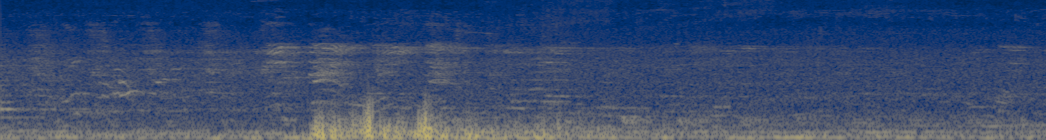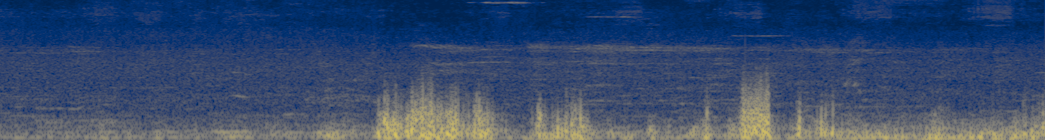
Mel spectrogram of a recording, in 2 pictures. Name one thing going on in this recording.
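Traffic hums steadily in the distance.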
